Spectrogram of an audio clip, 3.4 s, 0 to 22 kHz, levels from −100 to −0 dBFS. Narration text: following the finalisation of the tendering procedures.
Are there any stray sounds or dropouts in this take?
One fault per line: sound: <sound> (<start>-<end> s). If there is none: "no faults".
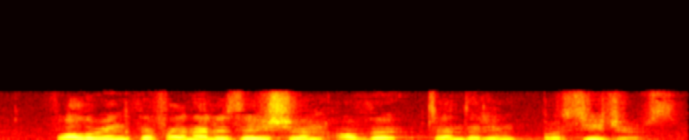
no faults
